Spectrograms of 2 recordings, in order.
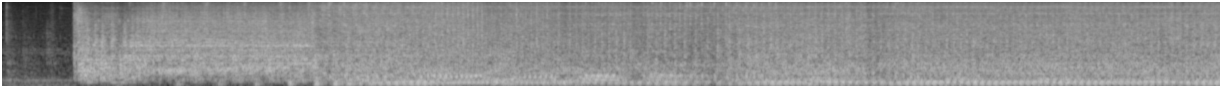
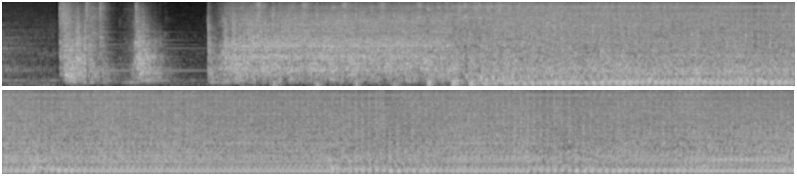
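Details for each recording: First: Free roadside-find ride-on lawn tractor, sat unused a few months: engine catches after a short crank, loud slightly uneven beat about four per second, keeps running only on choke; owner thinks it's lean and plans to adjust idle/air-fuel mixture. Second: Discarded ride-on lawn tractor, small engine after the carburetor was cleaned again ultrasonically, on choke: two short cranking bursts, then it settles into a steady, even, fast beat with no misses. Normal running; oil level not yet checked.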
